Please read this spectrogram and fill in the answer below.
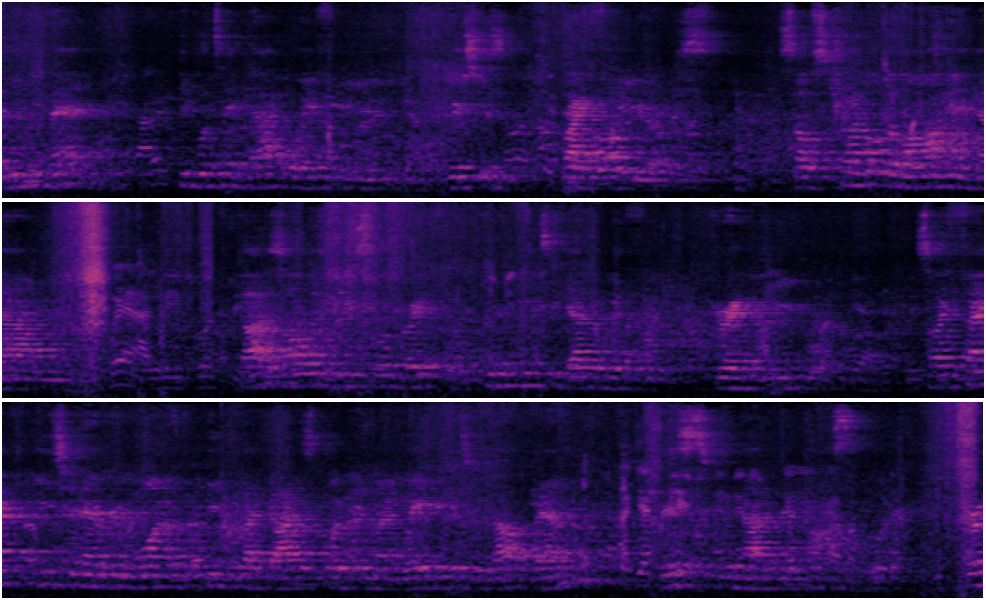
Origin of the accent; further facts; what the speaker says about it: Jamaica; now in United States; Just briefly about me, I was from Jamaica and got those things when I was 18, 19.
